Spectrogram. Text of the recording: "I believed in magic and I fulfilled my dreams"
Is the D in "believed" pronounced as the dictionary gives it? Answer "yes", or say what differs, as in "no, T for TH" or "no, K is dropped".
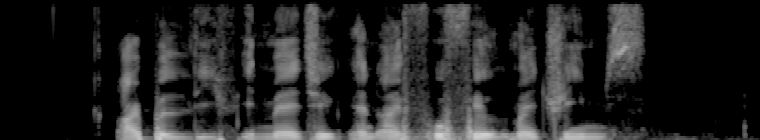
no, D is dropped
